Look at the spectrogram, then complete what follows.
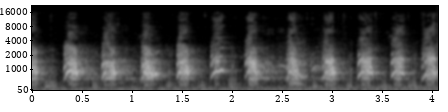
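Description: Small terrier barking rapidly and evenly, about three short, sharp barks a second: alert barking at a dog on the other side of the yard wall.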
